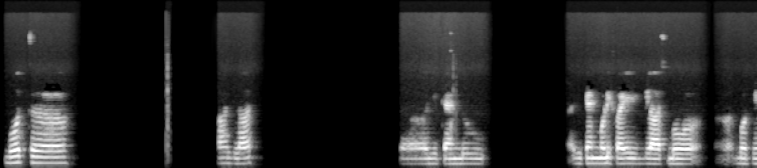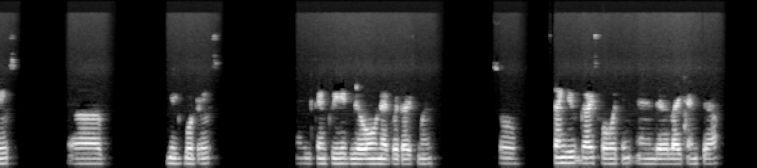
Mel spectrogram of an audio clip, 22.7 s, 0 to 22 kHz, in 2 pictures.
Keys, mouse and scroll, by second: 8.3-10.3 scroll down 2, 10.3-18.9 scroll down 1, 18.9 scroll up 1.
